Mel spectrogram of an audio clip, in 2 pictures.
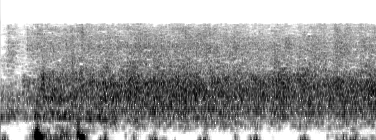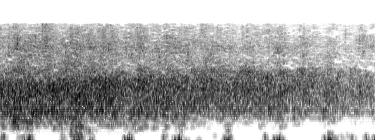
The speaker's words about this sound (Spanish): Aplauso porque va a bajarse.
